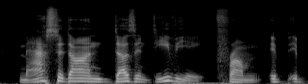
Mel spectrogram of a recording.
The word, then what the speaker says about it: Mastodon: The name is three syllables. Or Republicans. Mastodon.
